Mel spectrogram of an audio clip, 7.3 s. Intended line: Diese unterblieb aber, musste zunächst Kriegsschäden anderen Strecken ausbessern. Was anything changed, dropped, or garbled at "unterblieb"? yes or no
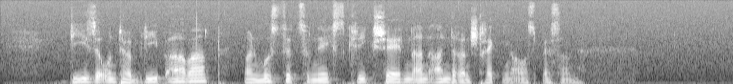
no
